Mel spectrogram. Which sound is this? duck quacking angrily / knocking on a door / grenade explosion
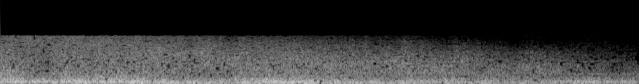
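grenade explosion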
